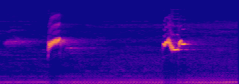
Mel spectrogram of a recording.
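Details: Wild-style song of a red-whiskered bulbul used to excite other birds: two strong, bright whistles about a second apart, the second with a wavering twist, over a noticeable steady low hum.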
